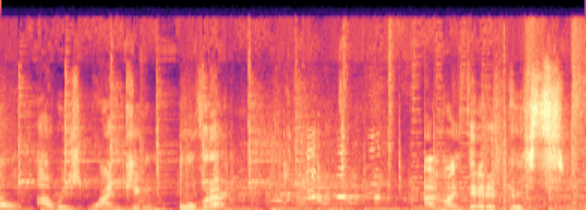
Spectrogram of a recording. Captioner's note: audience laughs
